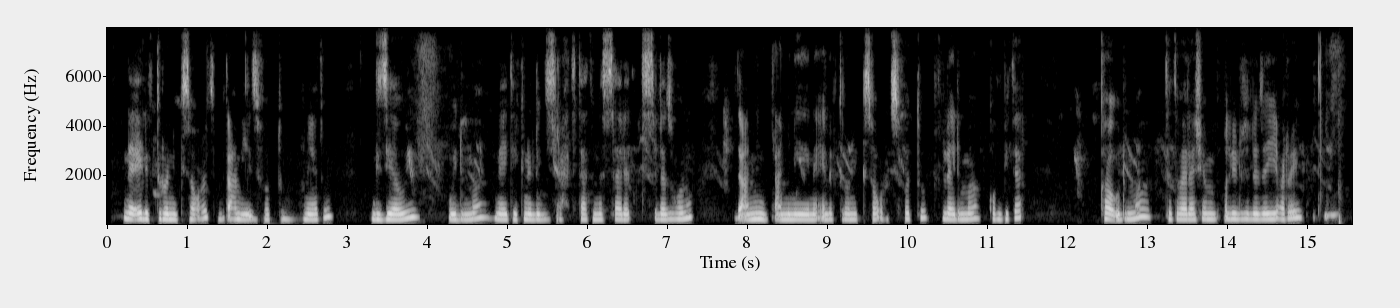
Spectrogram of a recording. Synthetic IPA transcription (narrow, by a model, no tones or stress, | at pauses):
najelek̚t̪ɾo̞niksɐxʼħut̪bɨt̪ʼaʕmijezɨfɐlt̪ʰumɨxnijat̪ʰu | ɡɨziawi | wɔjd̪ɨmːanajt̪ʰe̞kno̞lo̞d͡ʒisɨɾaħt̪ʰɨ̥t̪ʰat̪mɐsalɐt̪ʼsɨlɐzɨxo̞nu | b̥ɨt̪ʼa̰ʕminbɨt̪ʼaʕminɨjenajʔelek̚t̪ʰɾo̞niksɐχʼʕut̪z̥ɨfɐt̪ʰːubɨfɨlːajd̪ɨmːakʰo̞mpit̪ʰɐɾ | kʰaβʔṵd̪ɨmːat̪ʰɐt̪ʰɐβalaʃombɨxʼɐlilusɨlɐzɐjːɪʕɨrːɐjt̪ʰ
